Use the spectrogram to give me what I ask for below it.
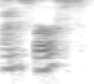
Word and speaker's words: Unferth: Unferth and Beowulf and that is correctly helped pronounced Unferth to identify the hero characteristics revealed in Beowulf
